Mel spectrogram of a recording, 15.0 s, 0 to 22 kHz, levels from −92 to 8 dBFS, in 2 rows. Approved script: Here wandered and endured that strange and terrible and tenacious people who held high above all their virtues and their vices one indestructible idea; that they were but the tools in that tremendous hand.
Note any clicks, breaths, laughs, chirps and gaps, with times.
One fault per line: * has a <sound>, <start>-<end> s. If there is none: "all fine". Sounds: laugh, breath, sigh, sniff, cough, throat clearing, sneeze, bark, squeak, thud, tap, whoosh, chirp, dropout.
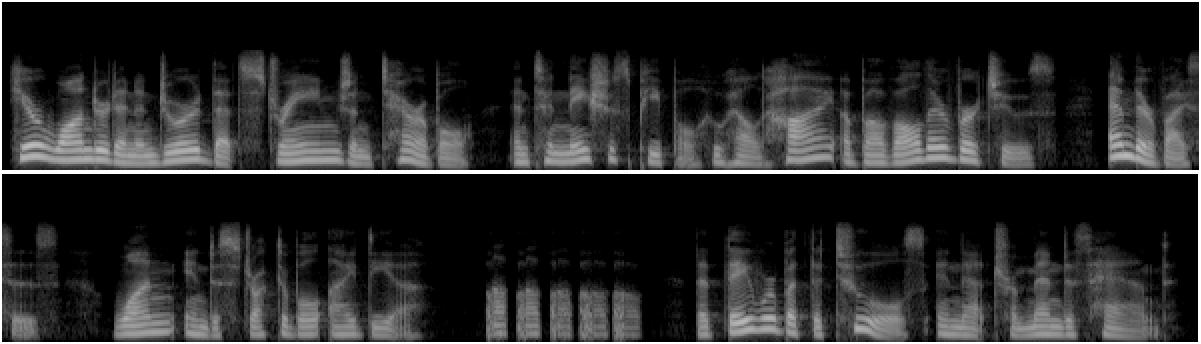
* has a laugh, 10.5-11.5 s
